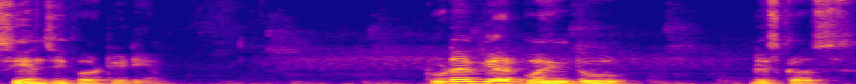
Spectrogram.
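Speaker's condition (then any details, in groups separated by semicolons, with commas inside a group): No condition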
